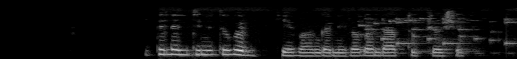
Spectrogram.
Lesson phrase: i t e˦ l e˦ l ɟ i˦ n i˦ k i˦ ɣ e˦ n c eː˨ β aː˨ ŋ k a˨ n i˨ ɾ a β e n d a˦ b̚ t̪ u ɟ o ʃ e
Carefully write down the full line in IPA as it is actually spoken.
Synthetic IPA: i t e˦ l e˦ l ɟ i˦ n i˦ t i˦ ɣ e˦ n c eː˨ β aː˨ ŋ ɡ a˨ n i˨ ɾ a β a n d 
